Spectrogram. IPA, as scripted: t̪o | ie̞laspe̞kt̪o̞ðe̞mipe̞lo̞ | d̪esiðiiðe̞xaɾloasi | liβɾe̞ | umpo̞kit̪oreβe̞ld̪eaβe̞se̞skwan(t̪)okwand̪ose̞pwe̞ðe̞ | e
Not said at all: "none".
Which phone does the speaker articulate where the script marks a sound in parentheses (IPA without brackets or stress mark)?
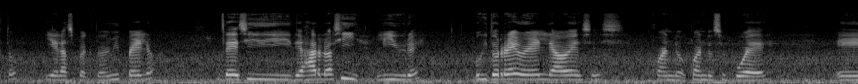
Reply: d̪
